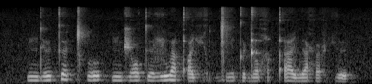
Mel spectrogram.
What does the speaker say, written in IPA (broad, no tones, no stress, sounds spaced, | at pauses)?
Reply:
n d ø t̪ œ ǀʰ ʊ | n d͡ʒ ɔ t̪ ø ɮ u e̯ qʼ ø ç ɔ ɡ͡ǀ e t̪ ə ɖ o χ ə qʼ i l ə ħ ø ħ ç ø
